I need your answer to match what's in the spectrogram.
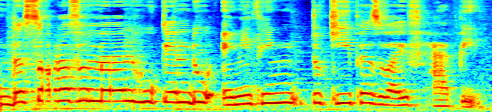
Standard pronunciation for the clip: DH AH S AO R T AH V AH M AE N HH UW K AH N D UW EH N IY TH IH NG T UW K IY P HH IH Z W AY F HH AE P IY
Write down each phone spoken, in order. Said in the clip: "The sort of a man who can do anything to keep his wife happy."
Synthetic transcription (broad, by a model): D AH S AO R T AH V AH M AE N HH UW K AH N D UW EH N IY T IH NG T UW K IY P HH IH Z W AY F HH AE P IY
